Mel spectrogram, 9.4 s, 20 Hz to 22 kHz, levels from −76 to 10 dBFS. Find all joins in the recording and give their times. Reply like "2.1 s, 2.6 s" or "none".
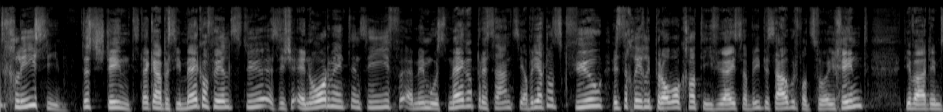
5.4 s, 6.1 s, 8.0 s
